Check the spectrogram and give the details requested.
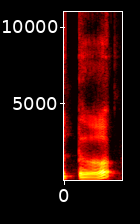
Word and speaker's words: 得: 各位同学特别记得，你一定要念成得，不要念成的，所以你可以说得到就是 get something or obtain something。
